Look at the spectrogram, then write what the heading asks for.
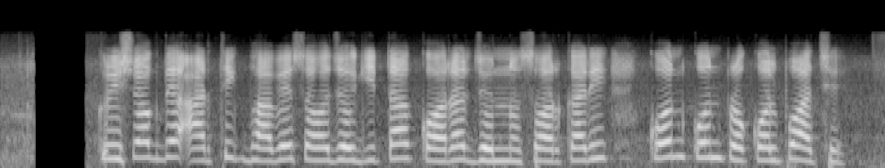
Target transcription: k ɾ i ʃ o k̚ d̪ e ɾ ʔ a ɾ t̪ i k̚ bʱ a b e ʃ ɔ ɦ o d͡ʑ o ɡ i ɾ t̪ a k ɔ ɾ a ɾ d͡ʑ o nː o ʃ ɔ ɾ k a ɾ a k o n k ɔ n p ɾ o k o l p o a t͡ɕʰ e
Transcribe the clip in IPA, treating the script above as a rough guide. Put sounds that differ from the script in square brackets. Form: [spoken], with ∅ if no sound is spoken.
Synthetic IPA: k ɾ i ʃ o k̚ d̪ e ɾ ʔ a ɾ [t̪ʰ] i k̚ bʱ a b e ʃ ɔ ɦ o d͡ʑ o ɡ i [∅] t̪ a k ɔ ɾ a ɾ d͡ʑ o nː o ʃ ɔ ɾ k a ɾ [i] k o n k [o] n p ɾ o k o l p o a t͡ɕʰ e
